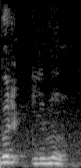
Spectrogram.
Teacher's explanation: tekanan diberi pada suku kata kedua dalam perkataan berilmu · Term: tekanan bunyi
